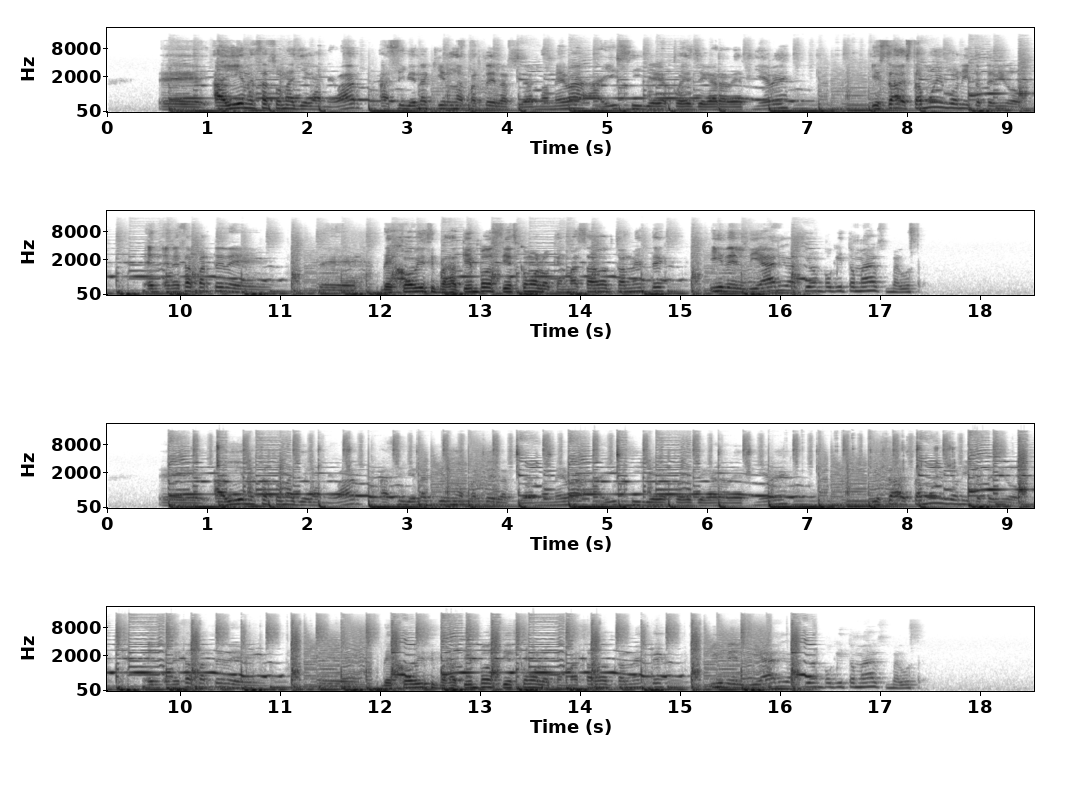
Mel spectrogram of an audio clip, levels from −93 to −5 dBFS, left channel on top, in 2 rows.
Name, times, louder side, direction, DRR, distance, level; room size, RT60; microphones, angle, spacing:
voice 1, 0.5-6.8 7.6-9.2 9.6-10.9 11.3-14.9 15.3-17.4, left 3 dB, 55° left, 0.7 m, -23 dB
sound 1, 0.6-16.4, right 5 dB, 75° right, 0.5 m, -21 dB
8.1 x 6.2 x 2.4 m
head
